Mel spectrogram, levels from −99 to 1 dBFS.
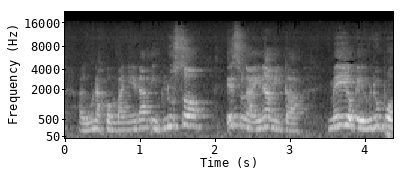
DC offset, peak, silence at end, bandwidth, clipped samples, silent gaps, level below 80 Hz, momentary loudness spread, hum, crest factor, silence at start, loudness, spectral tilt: under 0.1%; -6 dBFS; 0 s; 15.5 kHz; under 0.1%; none; -52 dBFS; 12 LU; none; 18 dB; 0.2 s; -24 LUFS; -4.5 dB/octave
